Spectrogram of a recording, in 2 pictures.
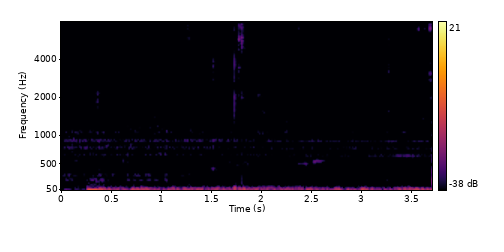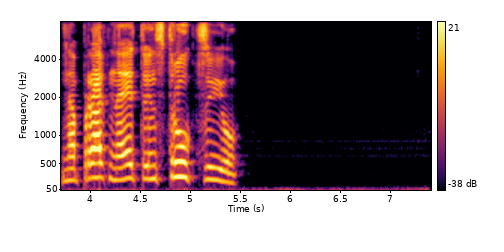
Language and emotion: Russian, angry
